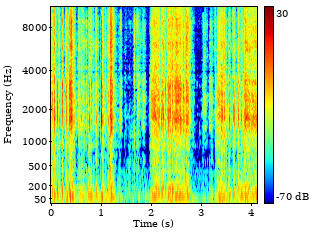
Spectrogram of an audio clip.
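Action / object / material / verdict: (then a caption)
scrape / soap block scraped with a metal blade / soap / none. A metal utility-knife blade scrapes across a round, white, solid dry soap block held in the hand, shaving powdery flakes off its surface. Bright, gritty, crunchy scraping comes in three bursts separated by brief silences, with sharp clicks in the first burst. Each stroke stops dead with no ring.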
